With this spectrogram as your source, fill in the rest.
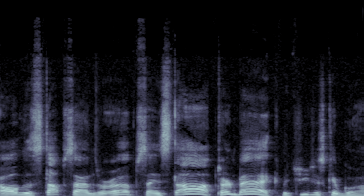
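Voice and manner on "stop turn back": warning call. Retold or imitated. Voicing warning signs.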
